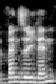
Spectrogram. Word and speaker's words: Van Zuylen: Dutch name so it's it's a Van Zuylen in French and Dutch I think it sounds a bit like "van Soylen" or something like that.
